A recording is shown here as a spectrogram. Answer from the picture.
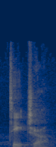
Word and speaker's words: teacher: When a word ends in er, the last syllable is usually unstressed and pronounced with the schwa. Listen out and see if you can hear the schwa in these examples. Teacher.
